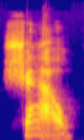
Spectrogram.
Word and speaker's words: shall: at the bowling alley the word shall has a sound like apple shall shall is the same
